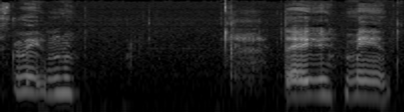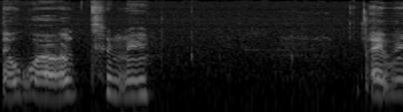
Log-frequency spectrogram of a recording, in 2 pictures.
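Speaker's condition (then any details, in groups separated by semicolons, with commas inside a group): ALS; affects hands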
